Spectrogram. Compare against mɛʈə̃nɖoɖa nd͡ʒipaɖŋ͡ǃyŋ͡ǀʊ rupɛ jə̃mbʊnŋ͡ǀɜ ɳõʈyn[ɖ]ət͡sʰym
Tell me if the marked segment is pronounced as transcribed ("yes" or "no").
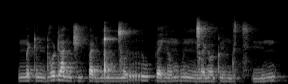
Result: no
